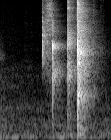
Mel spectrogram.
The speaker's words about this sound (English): Well, it still sounds like a regular beer can. Yes, it does sound like beer.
